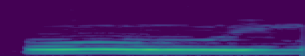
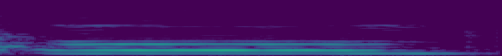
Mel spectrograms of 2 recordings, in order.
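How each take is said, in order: First: ओम sung out loud with the o held long; ओम called out loud and held long. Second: ओम stretched long and slow, the o held; ओम held long like a chant; drawn-out om. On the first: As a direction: boom out ओम and hold the o. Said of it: "उसमें बड़ी देर तक". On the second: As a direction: hold the ओम slowly like a chant. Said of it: "बोलते हैं ऐसे ओम करते हैं". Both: Shown as a demonstration.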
